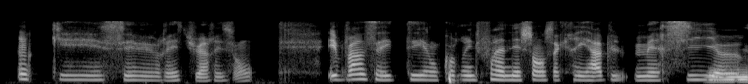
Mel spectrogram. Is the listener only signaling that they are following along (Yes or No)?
No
